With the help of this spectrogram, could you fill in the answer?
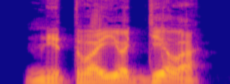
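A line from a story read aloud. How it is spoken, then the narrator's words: Rough male voice. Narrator (Russian): грубым мужским голосом ответил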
